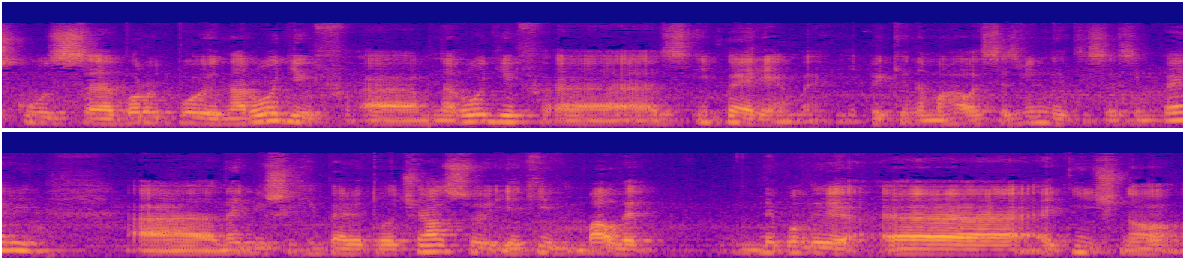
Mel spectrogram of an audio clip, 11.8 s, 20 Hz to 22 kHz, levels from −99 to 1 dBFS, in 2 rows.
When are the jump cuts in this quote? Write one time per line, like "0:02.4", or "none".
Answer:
0:02.1
0:04.4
